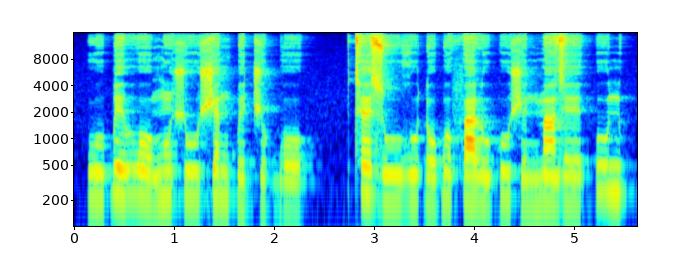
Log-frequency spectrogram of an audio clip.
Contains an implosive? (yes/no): yes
